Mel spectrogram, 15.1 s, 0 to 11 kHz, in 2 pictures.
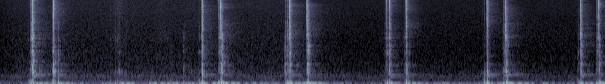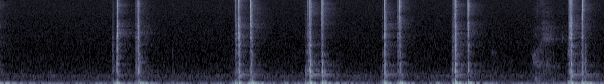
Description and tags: push button 03
Pushing on and off a larger button in a metal housing that resonates just a bit. Recorded with AT4021s into a Modified Marantz PMD661.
